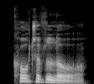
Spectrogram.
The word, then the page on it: court of law: British English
